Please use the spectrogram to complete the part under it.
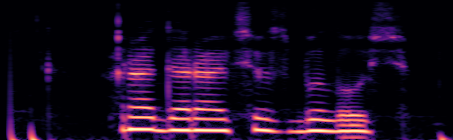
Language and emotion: Russian, neutral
